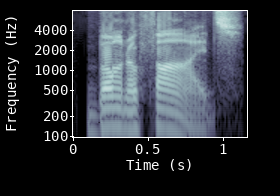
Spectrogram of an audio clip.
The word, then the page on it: bona fides: American English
